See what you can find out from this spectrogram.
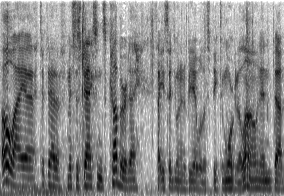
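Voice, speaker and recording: A man's voice: mid-range voice, quick pace, lightly acted. A man playing an awkward, well-meaning young friend in a television drama, hesitant and sardonic. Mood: sheepish. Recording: noisy, distant TV soundtrack.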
